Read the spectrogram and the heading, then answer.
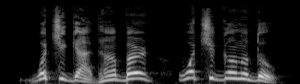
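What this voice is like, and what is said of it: Weak New York tough-guy accent, quavering. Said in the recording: “His New York tough guy accent wasn't nearly as good as his Rod Serling. The quaver in his voice didn't help.”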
